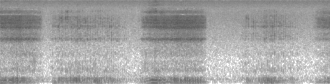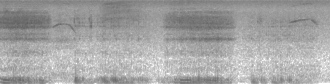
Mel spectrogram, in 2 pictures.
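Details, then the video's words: Labrador Retriever pup Kaya snoring while asleep. Regular rasping snores come roughly every two and a half seconds, each a coarse throaty rumble mixed with airy hiss, with brief near-silent gaps between breaths. "Kaya the labrador pup snoring"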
